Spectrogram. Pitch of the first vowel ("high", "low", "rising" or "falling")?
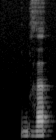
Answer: high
